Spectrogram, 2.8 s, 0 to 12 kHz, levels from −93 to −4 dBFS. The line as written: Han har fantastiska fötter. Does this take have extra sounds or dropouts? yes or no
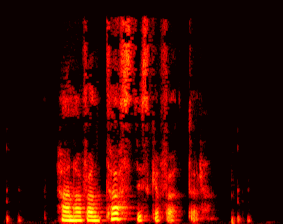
no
